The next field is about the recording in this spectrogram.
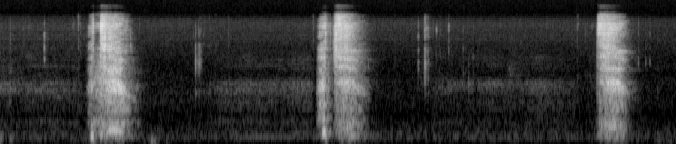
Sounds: Sneeze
